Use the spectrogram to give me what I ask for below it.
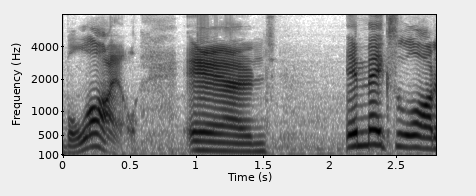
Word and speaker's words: Belial: related to someone called Belial. Now, different pronunciations to the name, but the reason why I know how to pronounce it this way is because I played a game called Diablo. If you ever played a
